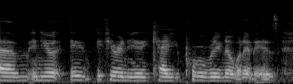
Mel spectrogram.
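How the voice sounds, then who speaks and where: A woman speaks with a British accent. Her pitch is medium and her intonation fairly even. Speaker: vlogger. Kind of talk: casual vlog update.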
